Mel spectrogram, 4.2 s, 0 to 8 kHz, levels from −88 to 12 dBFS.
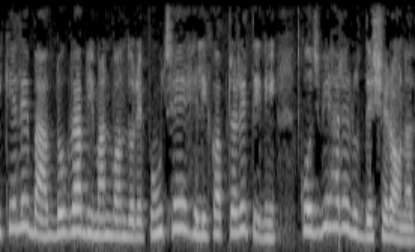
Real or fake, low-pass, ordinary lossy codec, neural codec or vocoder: real; 7.2 kHz; Opus, 64 kbps; none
